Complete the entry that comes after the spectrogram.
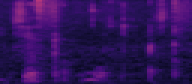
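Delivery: quick soft whisper; whispered aside. Real, not acted. Vlogger confiding to viewers about saving money, quick whisper. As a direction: confide it under your breath.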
